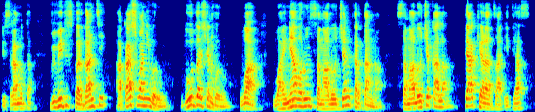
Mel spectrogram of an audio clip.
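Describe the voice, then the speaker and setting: A man teaches as he reads out model exam answers in a deliberate, instructional way, point by point. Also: medium pitch, sing-song, a bit bright. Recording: echoey room, dull lo-fi sound.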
